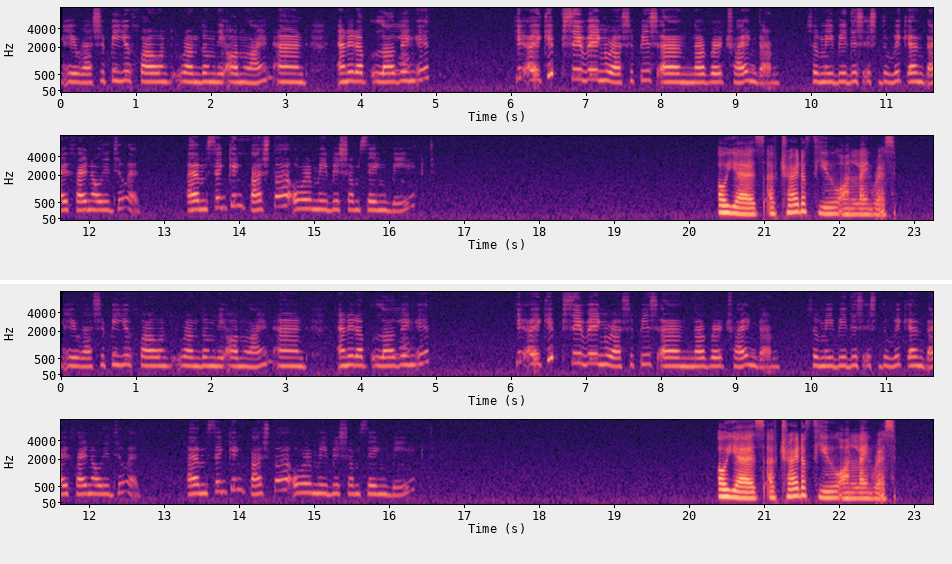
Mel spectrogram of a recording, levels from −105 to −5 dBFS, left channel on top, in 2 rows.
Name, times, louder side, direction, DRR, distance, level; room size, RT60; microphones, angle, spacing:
voice 1, 0.0-3.3 3.7-4.9 6.1-9.6 10.0-12.7 13.3-16.3, left 3 dB, 40° left, 7.0 m, -32 dB
voice 2, 20.4-22.8, right 2 dB, 20° right, 0.8 m, -23 dB
open air
head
